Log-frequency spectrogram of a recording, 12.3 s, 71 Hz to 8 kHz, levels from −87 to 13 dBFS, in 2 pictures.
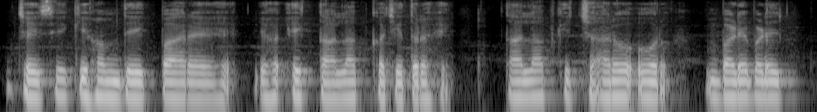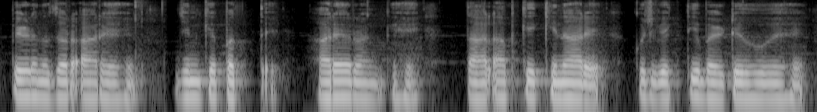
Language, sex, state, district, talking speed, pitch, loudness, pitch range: Hindi, male, Bihar, Saran, 180 wpm, 130 Hz, -18 LUFS, 125-130 Hz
